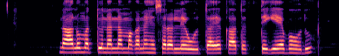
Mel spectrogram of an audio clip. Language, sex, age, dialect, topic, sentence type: Kannada, female, 18-24, Dharwad Kannada, banking, question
